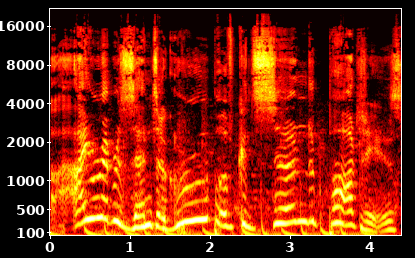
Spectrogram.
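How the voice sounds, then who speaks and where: The speaker uses a put-on character voice at a very slow pace. Clear music plays in the background. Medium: read story. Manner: stammering, slurred.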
